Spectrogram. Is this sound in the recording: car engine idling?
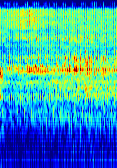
yes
